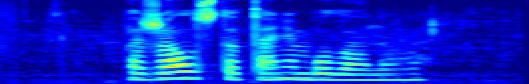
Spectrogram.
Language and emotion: Russian, neutral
